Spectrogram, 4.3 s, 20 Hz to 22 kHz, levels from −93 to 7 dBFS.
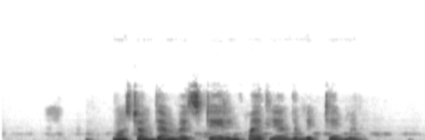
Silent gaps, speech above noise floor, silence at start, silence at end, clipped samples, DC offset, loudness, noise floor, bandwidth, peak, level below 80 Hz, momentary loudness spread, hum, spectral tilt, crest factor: none; 40 dB; 0.85 s; 0.65 s; under 0.1%; under 0.1%; -23 LUFS; -62 dBFS; 9 kHz; -8 dBFS; -66 dBFS; 12 LU; none; -4 dB/octave; 16 dB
